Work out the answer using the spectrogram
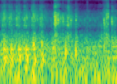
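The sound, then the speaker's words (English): Heavy machine gun fire in Iraq: rapid, dense, continuous cracking bursts, loud and unbroken across the short stretch. “Heavy machine gun fire. Iraq, a hostile, parched landscape.”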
